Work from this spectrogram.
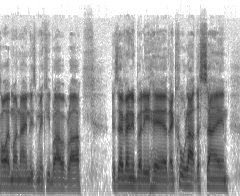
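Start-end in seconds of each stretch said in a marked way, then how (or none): none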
